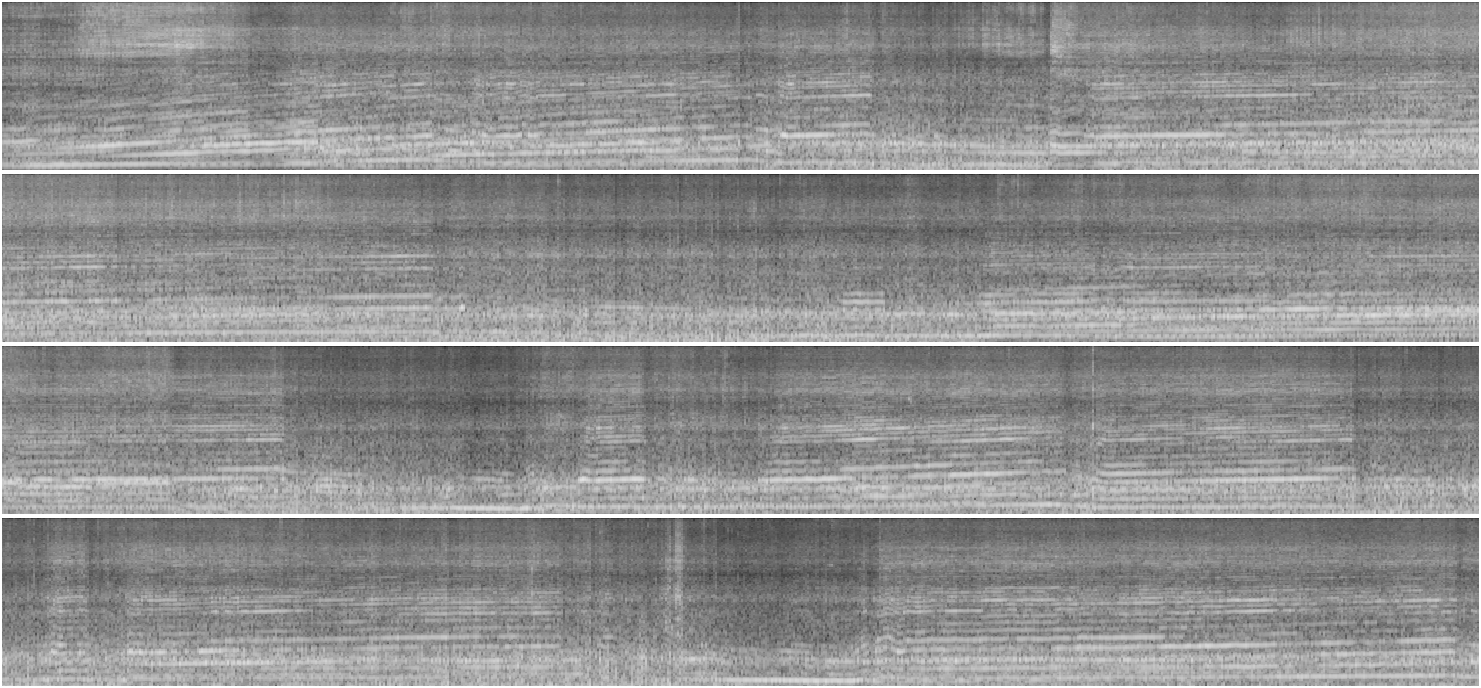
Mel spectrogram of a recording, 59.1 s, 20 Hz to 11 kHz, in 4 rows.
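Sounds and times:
race car engine revving: 0.0s - 59.0s.

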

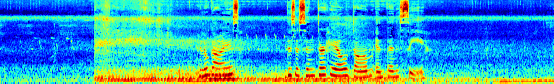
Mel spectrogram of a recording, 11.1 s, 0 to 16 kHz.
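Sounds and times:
faint outdoor background: 0.0s - 11.0s
motor engine running: 1.9s - 11.0s.

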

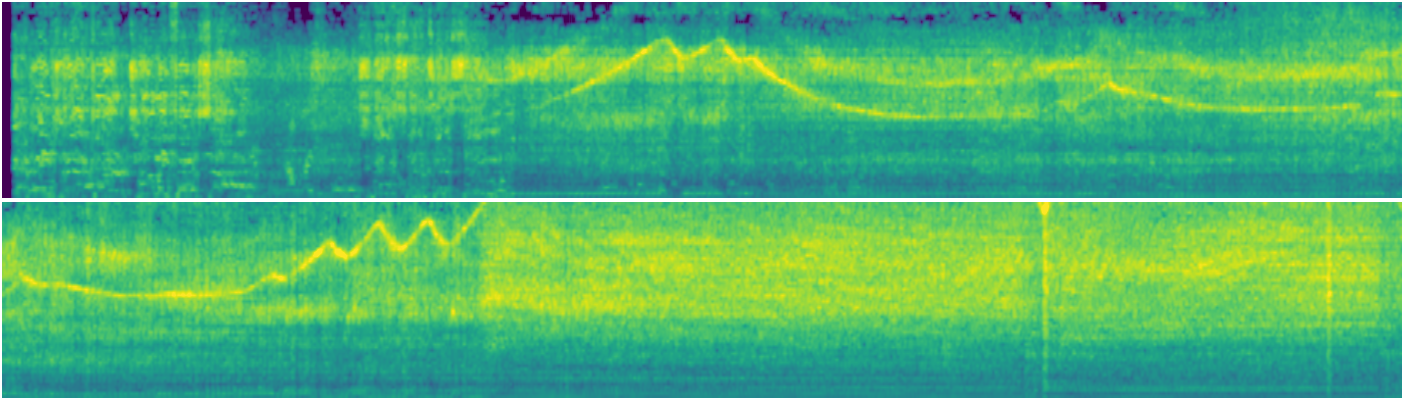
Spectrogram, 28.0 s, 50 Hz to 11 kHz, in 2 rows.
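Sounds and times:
tractor diesel engine under load: 0.0s - 28.0s.

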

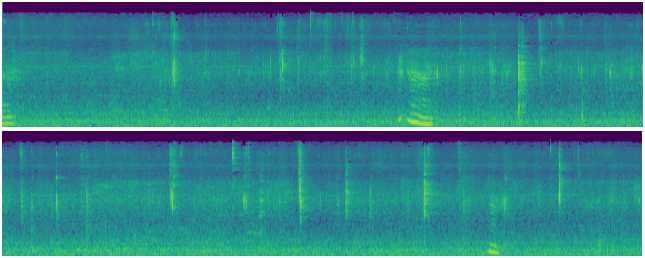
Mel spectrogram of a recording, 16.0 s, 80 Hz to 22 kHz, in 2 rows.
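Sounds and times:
soft chewing: 1.4s - 16.0s.

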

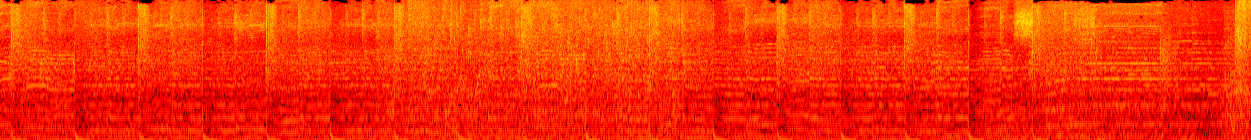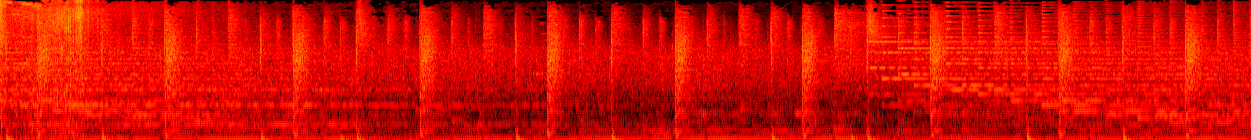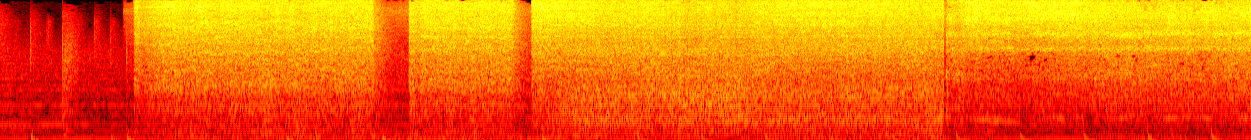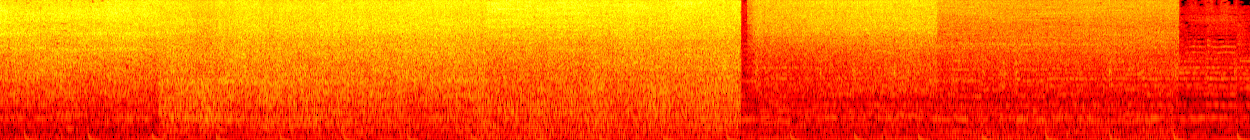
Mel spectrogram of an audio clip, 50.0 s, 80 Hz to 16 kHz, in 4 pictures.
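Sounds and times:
background music with steady beat: 0.0s - 50.0s
pressure washer spraying water: 2.7s - 8.3s, 26.4s - 49.3s.

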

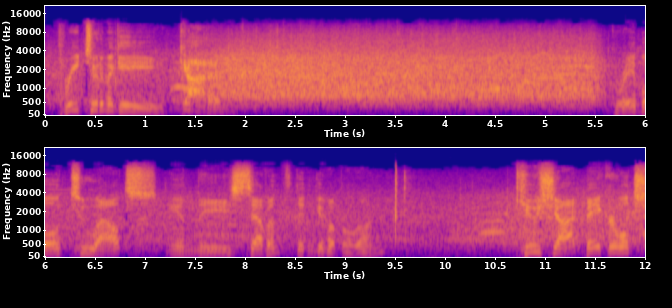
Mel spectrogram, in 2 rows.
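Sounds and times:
stadium crowd cheering and applauding: 0.0s - 9.1s, 10.0s - 12.0s.

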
